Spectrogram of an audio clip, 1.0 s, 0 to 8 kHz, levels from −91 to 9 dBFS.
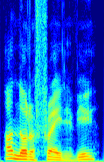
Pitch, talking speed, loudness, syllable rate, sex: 135 Hz, 345 wpm, -16 LUFS, 8.0 syllables/s, male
